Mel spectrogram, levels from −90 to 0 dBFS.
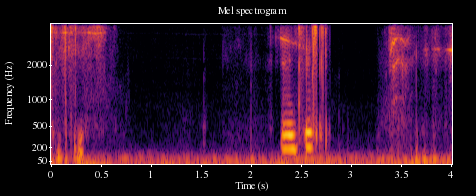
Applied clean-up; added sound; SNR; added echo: neural diffusion model UNIVERSE++.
